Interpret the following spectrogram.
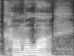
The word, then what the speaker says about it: Kamala: to me he says just think comma in La I'm like Comm La comma LA and it's not out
